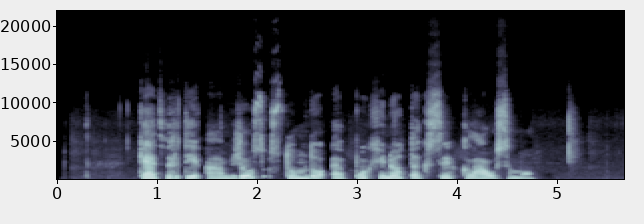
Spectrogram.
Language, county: Lithuanian, Marijampolė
